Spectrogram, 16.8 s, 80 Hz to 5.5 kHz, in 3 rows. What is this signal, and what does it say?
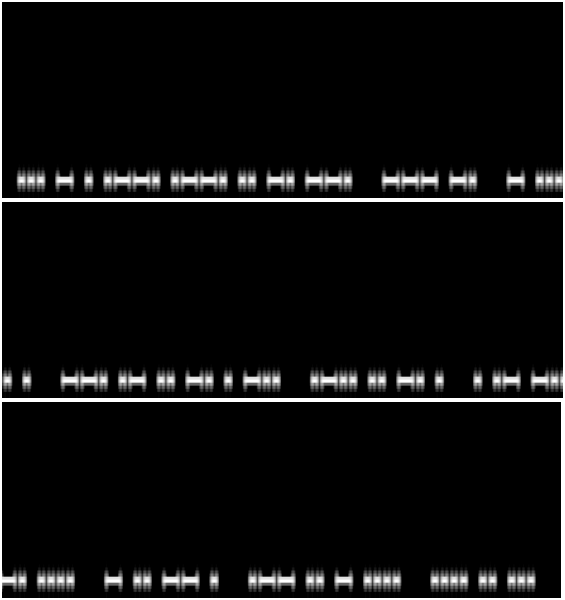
Morse code, heard as a keyed tone, about 25 wpm, 600 Hz. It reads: STEPPING ON THE GAINED LINE EACH TIME WITH HIS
